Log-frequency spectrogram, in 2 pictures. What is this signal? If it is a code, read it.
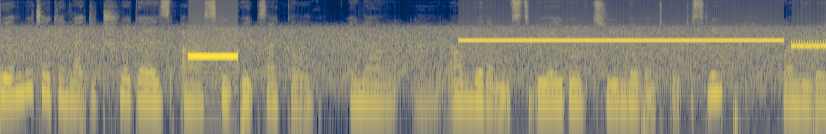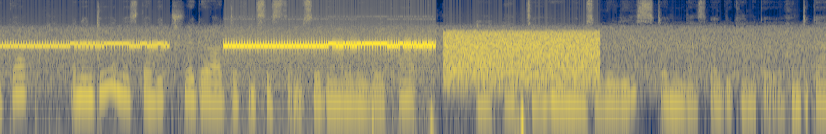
Fax machine handshake, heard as a beep, a long tone, a warble and hiss, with phone line noise and speech in English.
